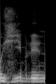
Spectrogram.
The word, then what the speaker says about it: Ghibli: estúdio Ghibli, ou Ghibli, né, que é o jeito certo de falar, mas eu aprendi Ghibli e eh, não consigo falar de outro jeito.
